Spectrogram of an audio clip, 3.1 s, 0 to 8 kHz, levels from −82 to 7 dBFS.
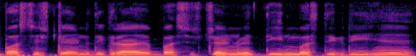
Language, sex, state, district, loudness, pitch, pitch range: Hindi, male, Chhattisgarh, Balrampur, -14 LUFS, 145 Hz, 140-155 Hz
